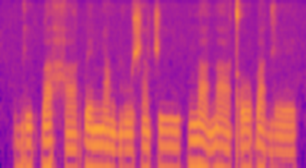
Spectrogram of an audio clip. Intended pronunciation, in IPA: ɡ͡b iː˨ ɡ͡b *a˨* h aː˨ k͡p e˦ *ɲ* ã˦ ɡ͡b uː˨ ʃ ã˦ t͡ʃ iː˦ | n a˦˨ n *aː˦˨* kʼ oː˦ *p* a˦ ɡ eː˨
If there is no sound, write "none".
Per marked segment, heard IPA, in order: a˦, ɲ, aː˦˨, ɓ

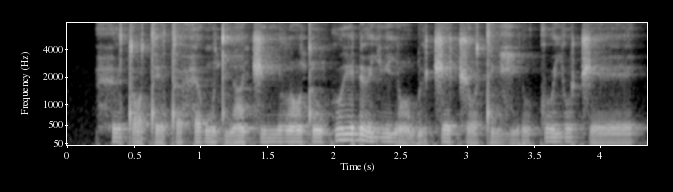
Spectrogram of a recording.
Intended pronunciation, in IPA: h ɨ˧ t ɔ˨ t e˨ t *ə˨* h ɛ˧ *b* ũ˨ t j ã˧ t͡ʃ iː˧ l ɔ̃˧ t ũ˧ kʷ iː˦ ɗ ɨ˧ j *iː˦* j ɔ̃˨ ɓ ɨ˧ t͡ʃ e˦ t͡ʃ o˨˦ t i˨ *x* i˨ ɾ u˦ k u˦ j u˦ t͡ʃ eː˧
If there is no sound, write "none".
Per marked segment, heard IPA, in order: ə˨, ɡʷ, i˦, ɣ

